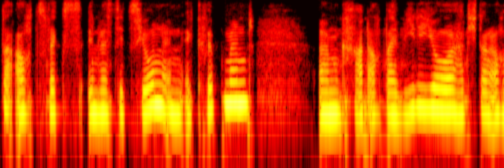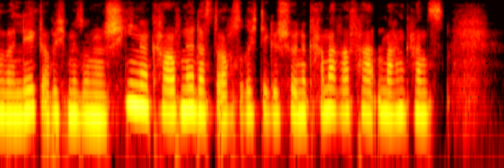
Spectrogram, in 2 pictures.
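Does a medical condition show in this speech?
Yes: cleft palate; congenital.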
